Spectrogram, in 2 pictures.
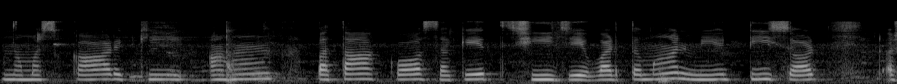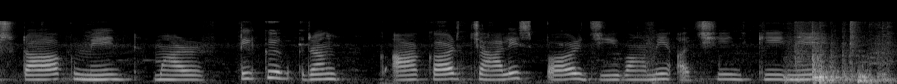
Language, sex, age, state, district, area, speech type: Maithili, female, 18-30, Bihar, Araria, rural, read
